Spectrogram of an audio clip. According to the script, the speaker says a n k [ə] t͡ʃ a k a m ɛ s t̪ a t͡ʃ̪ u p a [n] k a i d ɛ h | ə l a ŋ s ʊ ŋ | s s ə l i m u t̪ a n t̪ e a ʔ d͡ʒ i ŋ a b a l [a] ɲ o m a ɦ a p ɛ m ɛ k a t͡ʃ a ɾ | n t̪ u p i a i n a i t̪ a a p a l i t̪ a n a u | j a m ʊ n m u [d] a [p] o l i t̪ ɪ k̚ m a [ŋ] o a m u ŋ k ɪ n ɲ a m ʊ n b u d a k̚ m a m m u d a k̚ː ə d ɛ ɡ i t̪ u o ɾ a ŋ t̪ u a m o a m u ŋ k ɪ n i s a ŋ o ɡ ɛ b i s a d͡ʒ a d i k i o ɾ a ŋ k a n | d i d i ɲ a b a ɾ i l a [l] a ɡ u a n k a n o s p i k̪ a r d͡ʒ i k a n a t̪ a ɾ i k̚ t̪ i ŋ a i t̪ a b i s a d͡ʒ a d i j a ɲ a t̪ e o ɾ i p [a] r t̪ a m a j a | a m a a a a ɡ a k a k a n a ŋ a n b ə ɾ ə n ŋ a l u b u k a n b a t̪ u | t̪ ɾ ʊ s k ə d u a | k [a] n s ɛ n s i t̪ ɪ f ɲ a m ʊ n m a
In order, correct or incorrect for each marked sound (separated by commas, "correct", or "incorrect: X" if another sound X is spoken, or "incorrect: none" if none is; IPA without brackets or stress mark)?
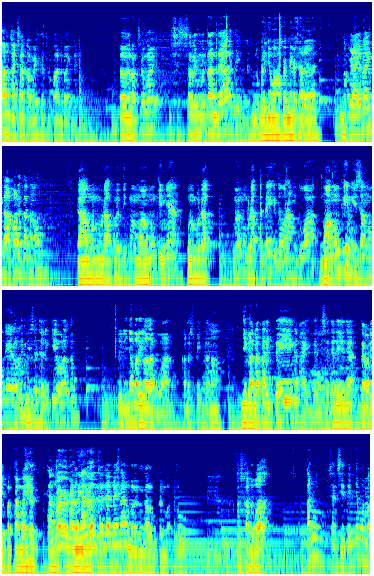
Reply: incorrect: a, correct, incorrect: i, correct, correct, incorrect: m, correct, incorrect: ə, correct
